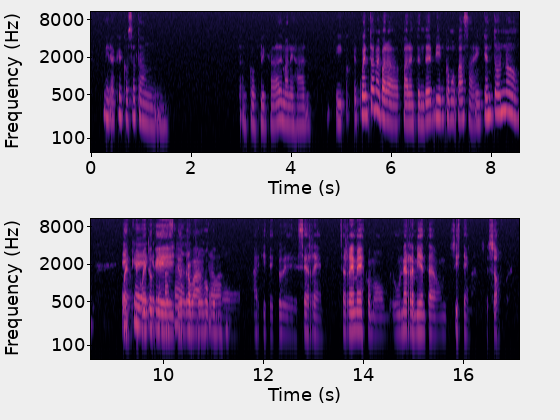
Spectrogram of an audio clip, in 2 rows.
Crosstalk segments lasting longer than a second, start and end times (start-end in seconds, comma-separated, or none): 9.2-11.3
